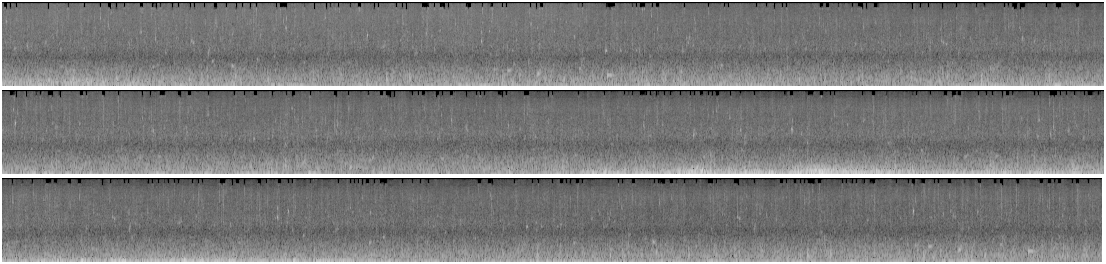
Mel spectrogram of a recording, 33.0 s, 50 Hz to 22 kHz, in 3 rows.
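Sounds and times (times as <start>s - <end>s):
rolling thunder: 0.0s - 7.4s, 16.6s - 31.9s
heavy rain: 0.0s - 33.0s.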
